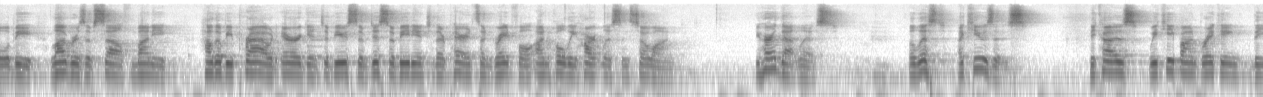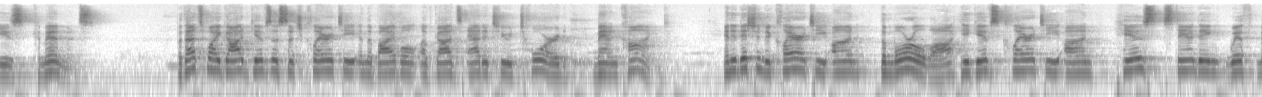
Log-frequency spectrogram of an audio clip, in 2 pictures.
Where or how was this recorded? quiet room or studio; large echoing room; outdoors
large echoing room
